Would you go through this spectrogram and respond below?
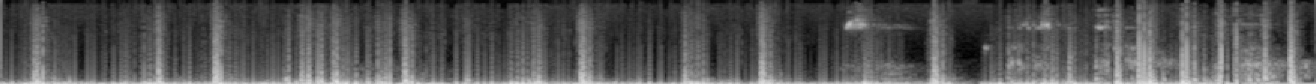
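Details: ASMR heartbeat recording: deep, booming, steady heartbeat thumps, heavily amplified, over a constant low rumble; a normal heartbeat.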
